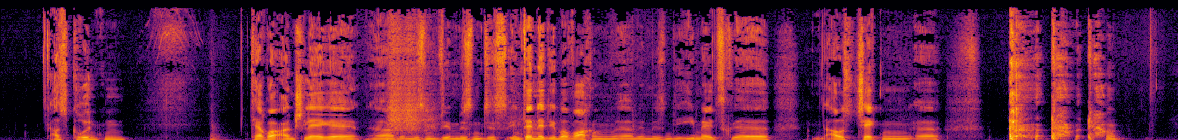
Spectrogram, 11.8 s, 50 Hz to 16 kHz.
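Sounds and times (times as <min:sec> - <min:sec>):
speech: 0:00.4 - 0:01.4, 0:02.1 - 0:11.3
short quiet breath: 0:01.4 - 0:02.1, 0:07.8 - 0:08.1, 0:09.5 - 0:09.9
heavy harsh cough: 0:10.1 - 0:11.3.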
